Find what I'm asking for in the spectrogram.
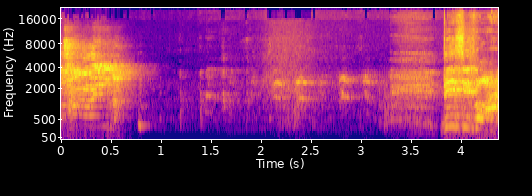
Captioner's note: laughing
